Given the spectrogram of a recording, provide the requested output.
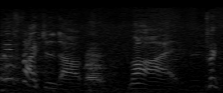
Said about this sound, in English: There's Buster barking at y'all.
